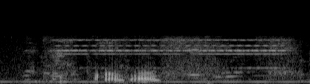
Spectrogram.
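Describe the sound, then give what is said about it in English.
A telephone rings in the background of a phone call, with steady electronic ring tones running under a conversation between people. “Probably hear my phone ringing too.”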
